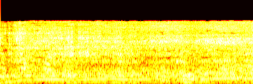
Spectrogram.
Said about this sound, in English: Now all of this goes into the centrifuge, like this blender, and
